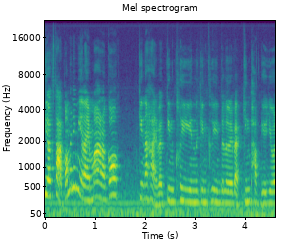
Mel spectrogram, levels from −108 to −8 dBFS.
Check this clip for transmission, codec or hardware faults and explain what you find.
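Nothing stood out on listening to this speech recording.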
